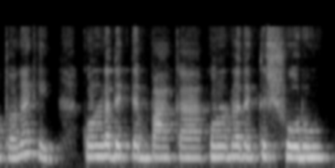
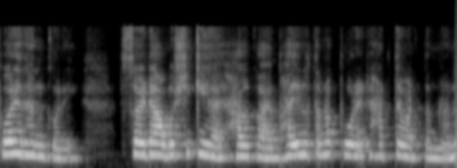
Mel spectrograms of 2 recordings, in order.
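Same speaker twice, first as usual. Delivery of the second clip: ordinary delivery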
